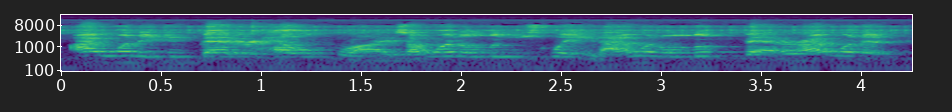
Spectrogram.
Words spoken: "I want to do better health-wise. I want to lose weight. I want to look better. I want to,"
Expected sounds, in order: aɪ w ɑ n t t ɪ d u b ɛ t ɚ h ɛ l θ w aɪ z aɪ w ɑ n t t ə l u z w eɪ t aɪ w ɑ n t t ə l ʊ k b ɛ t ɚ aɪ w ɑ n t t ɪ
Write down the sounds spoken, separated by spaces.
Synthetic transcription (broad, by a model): aɪ w ɑ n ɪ d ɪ b ɛ t ɚ h ɛ l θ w aɪ z aɪ w ɑ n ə l u z w eɪ t aɪ w ɑ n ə l ʊ k b ɛ t ɚ aɪ w ɑ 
